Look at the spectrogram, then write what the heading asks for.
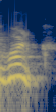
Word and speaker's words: walk: why doesn't the L make a sound in the end? It's the way we pronounce it. Look, I'm going to go back to that slide. Check the word out. We don't say I talk, I could, I walk, I chalk. Can you hear it?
